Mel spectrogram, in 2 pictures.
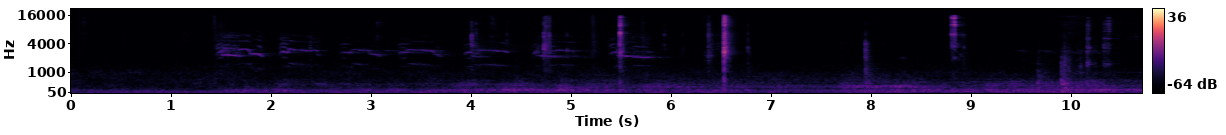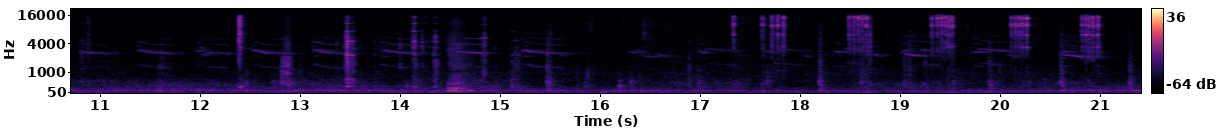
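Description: Ratchet wrench clicking and metal tools clinking on a Nissan D21 power steering pump bracket and belt tensioner as they are tightened to set the belt tension. The clicks come scattered at first, then faster and louder near the end. Runs of repeated high chirps sound underneath for a few seconds at a time.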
